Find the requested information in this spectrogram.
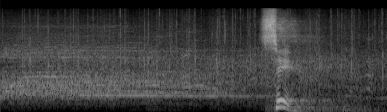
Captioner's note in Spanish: Aplausos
